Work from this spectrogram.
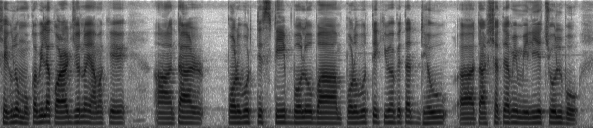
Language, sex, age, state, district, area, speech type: Bengali, male, 18-30, West Bengal, Kolkata, urban, spontaneous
